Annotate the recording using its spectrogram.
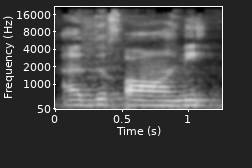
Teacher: قاف کو ایک الف کی مقدار کھینچنا ہے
